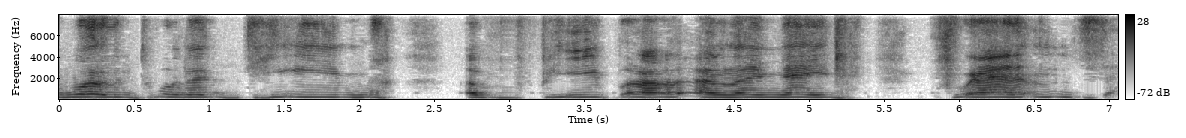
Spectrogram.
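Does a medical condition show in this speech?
Yes: cerebral palsy; lifelong.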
